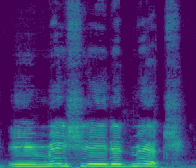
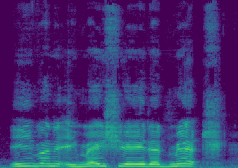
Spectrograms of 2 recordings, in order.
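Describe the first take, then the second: First: Slow, loud and higher, each syllable of emaciated drawn out in scorn; mocking nickname. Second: Even emaciated Mitch said slow, loud and higher, leaning on emaciated; a drawn-out public jeer; mocking nickname again. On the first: Mocking McConnell to the audience, slow loud sneer. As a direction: stretch emaciated Mitch out like a jeer. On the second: Jeering at McConnell for the audience, slow and loud. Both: Real, not acted.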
